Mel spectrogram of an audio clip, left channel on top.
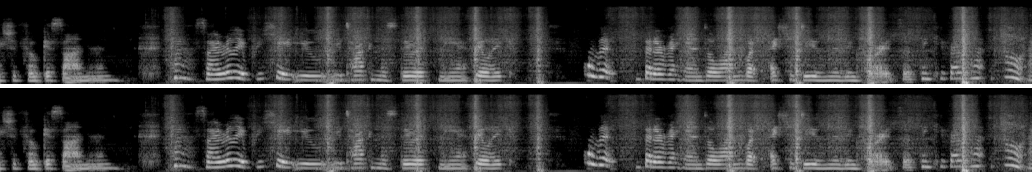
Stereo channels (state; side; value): identical; both; correlation 1.00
